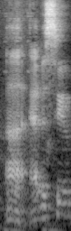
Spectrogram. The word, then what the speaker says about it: Ebisu: They like don't pronounce the U. It's fucking Ebisu, dude. – All right. The U is silent? – In Japanese, it is, kinda.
